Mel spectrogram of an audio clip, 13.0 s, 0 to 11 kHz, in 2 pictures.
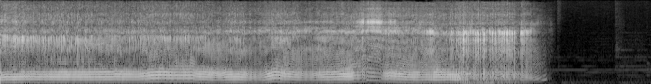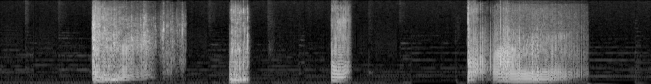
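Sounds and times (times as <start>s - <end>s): long fart: 0.0s - 5.6s, 7.4s - 9.1s, 9.8s - 10.1s, 11.2s - 12.5s.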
